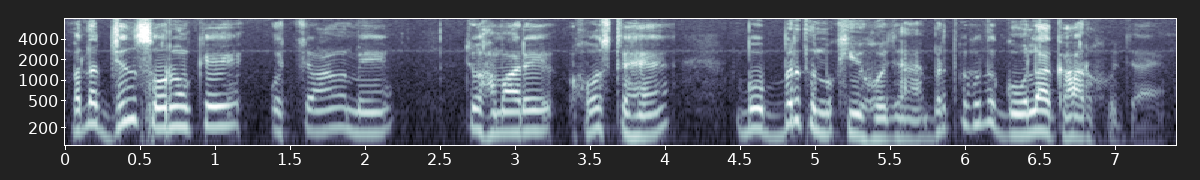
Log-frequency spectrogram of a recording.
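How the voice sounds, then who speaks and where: Male tutor with a Hindi accent, slightly high voice, warm tone, close dry sound, explains step by step for an exam-prep class. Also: no echo. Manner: explains step by step, asks and answers his own questions. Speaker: teacher.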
